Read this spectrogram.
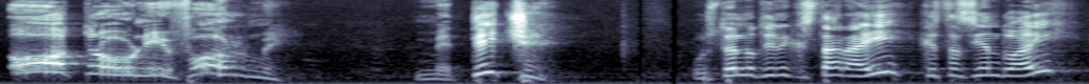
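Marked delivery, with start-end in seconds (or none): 0.0-1.5 mock complaint. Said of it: "hay quienes dicen".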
